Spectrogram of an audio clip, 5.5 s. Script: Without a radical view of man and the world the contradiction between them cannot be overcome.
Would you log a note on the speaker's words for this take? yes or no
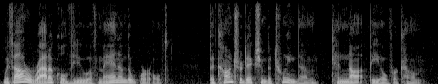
no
